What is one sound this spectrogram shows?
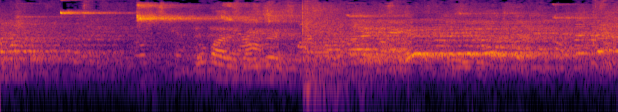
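Spectators and players call out in a large echoing hall.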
